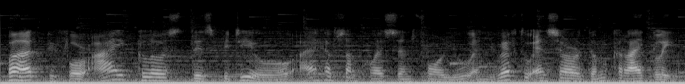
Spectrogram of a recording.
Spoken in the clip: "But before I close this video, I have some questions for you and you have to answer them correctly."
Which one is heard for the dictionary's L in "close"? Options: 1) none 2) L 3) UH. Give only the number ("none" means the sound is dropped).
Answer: 2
